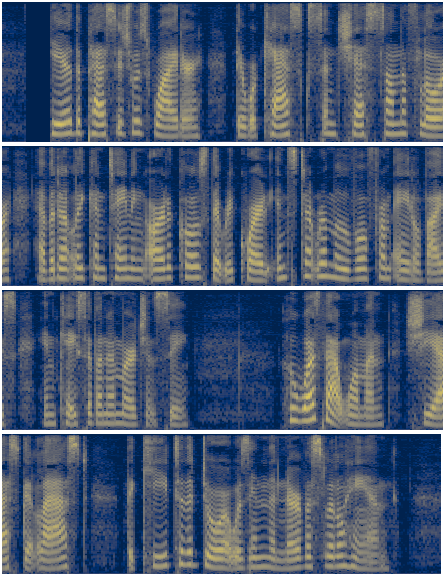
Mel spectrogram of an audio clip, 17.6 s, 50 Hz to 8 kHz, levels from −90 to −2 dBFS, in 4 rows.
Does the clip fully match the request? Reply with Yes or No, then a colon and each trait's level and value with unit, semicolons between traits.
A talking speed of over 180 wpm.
No: average, 155 wpm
